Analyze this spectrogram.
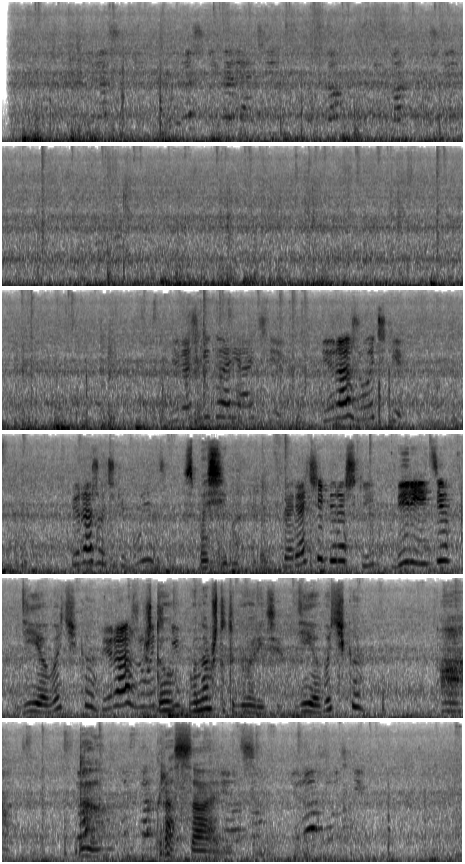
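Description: A train carriage rumbles and rattles steadily.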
